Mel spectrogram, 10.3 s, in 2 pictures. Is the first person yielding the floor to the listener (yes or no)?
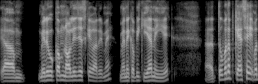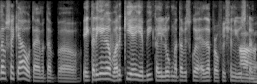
yes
